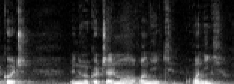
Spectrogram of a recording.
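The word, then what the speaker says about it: Rangnick: Le nouveau coach allemand, Ronick, c'est comme ça qu'on prononce.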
